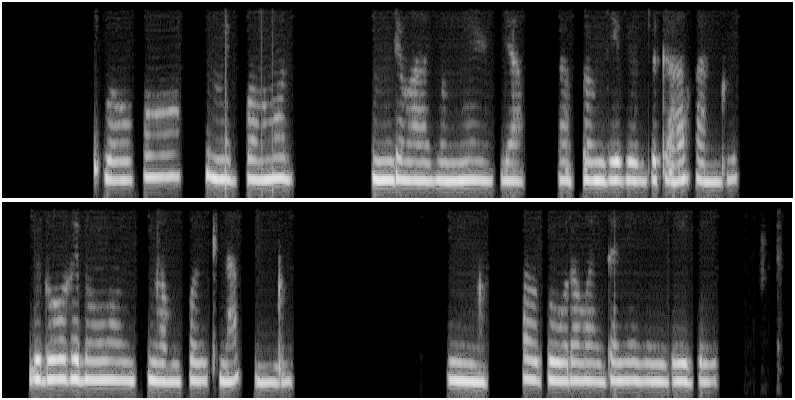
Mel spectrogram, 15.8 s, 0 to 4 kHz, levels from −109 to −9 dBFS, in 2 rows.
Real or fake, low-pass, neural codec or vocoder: fake; 3.6 kHz; codec, 24 kHz, 0.9 kbps, WavTokenizer, medium speech release version 1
